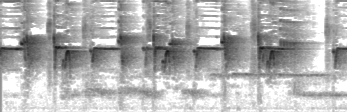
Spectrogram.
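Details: Red-headed prinia in a fighting bout, singing persistently: fast clicking bursts with short, reedy buzzes, about seven phrases in five seconds, a faint low whine running beneath the later notes.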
